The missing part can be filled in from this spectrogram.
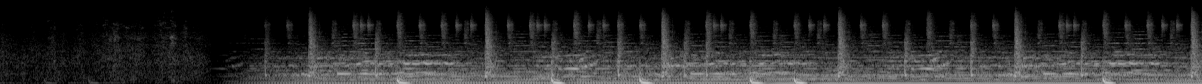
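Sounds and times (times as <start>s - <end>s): rustling of paint suit: 0.0s - 2.2s.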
